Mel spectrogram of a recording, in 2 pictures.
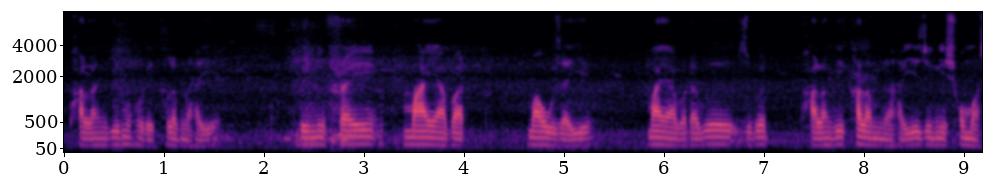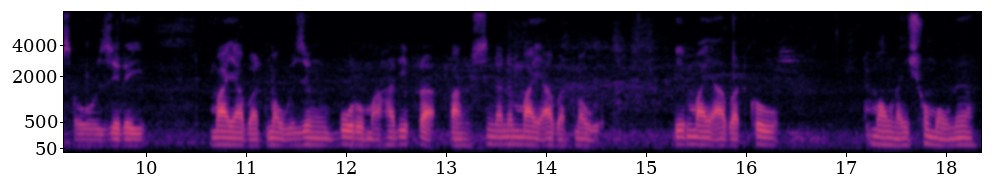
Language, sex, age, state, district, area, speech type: Bodo, male, 18-30, Assam, Udalguri, rural, spontaneous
